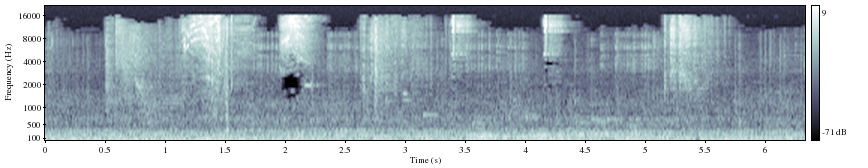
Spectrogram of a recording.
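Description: Soft electronic swishes sound as a menu opens and items are picked.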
